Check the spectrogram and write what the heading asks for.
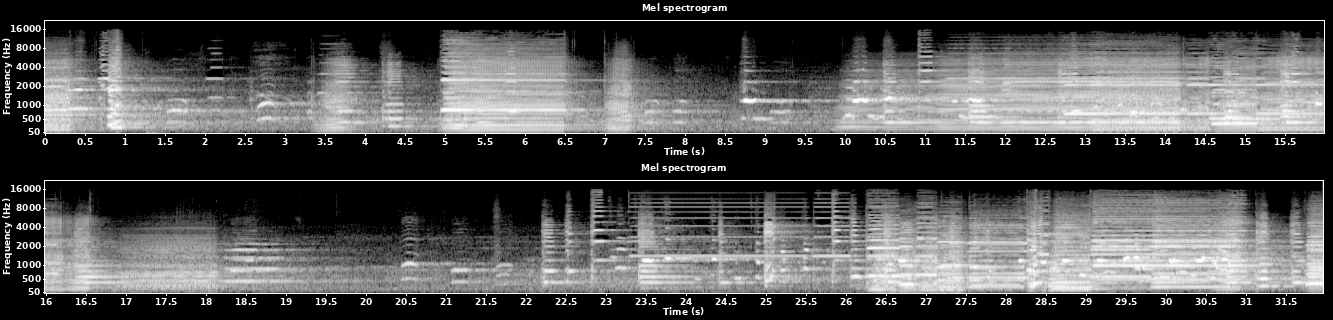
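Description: Contemporary chamber music from a trio of violin, bayan (button accordion) and flute: sustained notes and short figures entering and dropping out as each player answers cues from a projected graphic score. The playing thins to a quiet stretch past the middle, then turns denser with quicker notes near the end.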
